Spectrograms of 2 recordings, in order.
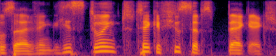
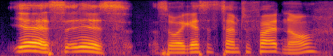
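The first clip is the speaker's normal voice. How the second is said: hesitant, uncertain, slightly high voice; 5 semitones higher, 4 dB louder than usual. Facing a giant Pokemon that dropped from the ceiling, uncertain. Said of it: "with a little bit of like um, uncertainty in my voice".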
